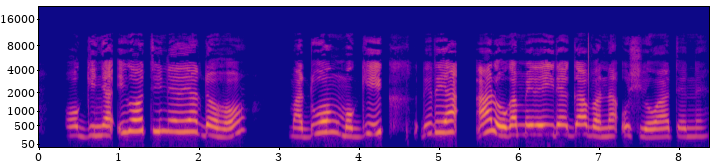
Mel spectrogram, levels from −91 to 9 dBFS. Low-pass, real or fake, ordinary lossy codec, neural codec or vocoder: 19.8 kHz; real; MP3, 48 kbps; none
